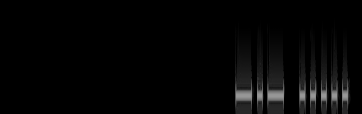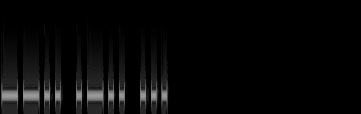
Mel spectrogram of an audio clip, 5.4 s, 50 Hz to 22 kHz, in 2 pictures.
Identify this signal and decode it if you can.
Morse code, heard as a keyed tone, about 30 wpm, 700 Hz. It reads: K5ZLS
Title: USA Call Signs - 5 Characters - Repeated 3x - 30wpm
